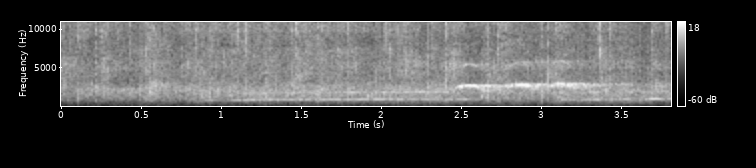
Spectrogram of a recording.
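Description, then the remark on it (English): A crowd applauds steadily, a dense wash of clapping holding at an even, fairly loud level throughout, with thin whistle-like tones cutting through near the end. “This is an adorative crowd.”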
